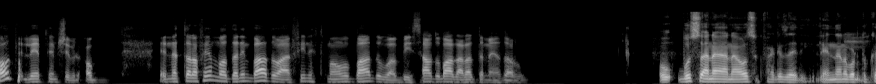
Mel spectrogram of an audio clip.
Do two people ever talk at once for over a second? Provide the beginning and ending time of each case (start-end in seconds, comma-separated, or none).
none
